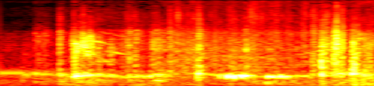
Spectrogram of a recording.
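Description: Electric unicycle hub motor whining at a steady, slightly wavering pitch while rolling at speed, with gusts of wind on the microphone.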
